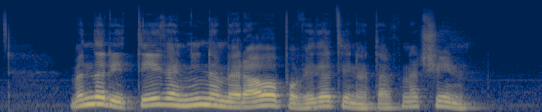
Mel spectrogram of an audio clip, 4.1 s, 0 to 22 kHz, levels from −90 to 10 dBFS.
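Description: No technical faults can be heard in this recording.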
